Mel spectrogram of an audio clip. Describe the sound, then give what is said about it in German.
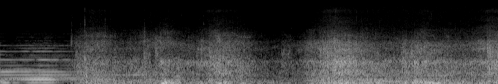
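A brief musical tone gives way to a steady, rushing scooter engine noise that rumbles on continuously and fairly loudly, with no one talking. “Mit dem Roller.”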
